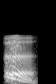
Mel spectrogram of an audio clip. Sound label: grunt; beavis and butt head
